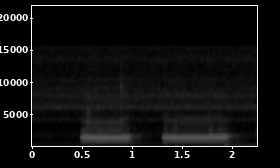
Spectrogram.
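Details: WPL D12 RC truck. Two short bursts of a harsh, steady electric buzz from the small brushed motor, caused by speed-controller switching. The fix is adding two back-to-back 1000uF capacitors (35V used) and a small inductor of at least 10uH.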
